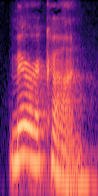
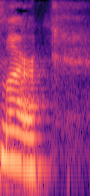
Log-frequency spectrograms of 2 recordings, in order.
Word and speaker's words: Myra: And say mirror, mirror. And it's like, no, it's Myra.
